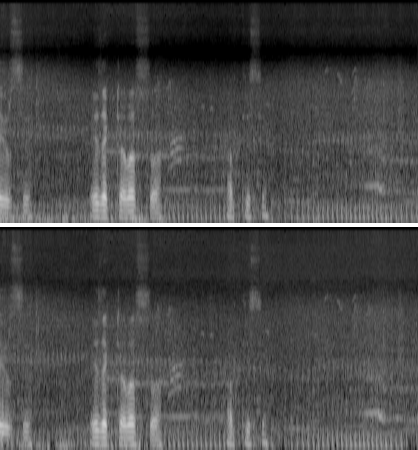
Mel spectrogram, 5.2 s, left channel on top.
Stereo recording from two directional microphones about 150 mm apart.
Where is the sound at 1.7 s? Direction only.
25° left (ahead or behind).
